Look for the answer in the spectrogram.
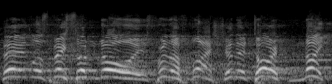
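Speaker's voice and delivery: high, loud final-bell call; excited shout. Real, not acted. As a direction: whip the crowd up at the bell. Final bell, crowd hype.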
